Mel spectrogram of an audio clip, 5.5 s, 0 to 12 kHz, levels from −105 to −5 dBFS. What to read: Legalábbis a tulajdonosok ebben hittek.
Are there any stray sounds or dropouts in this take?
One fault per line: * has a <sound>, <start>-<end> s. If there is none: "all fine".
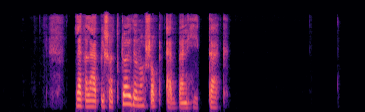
all fine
